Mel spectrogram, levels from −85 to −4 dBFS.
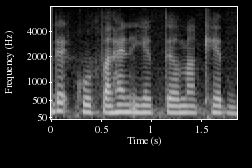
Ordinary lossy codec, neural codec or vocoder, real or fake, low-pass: none; codec, 16 kHz, 0.8 kbps, ZipCodec; fake; none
